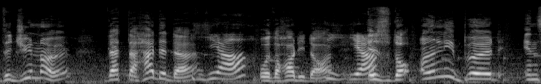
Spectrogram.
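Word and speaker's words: hadeda: about birding but my favorite bird is the hadada although i've heard something yes it's pronounced with three a's there's three a's in there although i've heard some people call it the hardy-dah i know the hardy dark i think i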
